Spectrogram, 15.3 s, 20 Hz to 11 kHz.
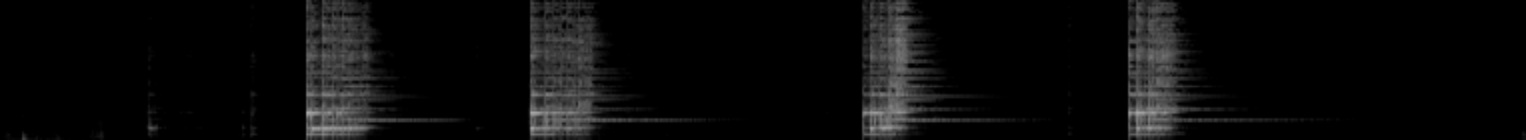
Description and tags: metallic object falling stone floor
Recorded with a zoom H6 with an XY stereo mike
Metallical thermos falling on a hard floor outside repeatdly.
